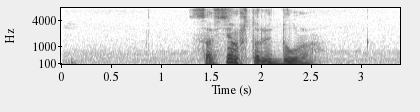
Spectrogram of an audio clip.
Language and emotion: Russian, angry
